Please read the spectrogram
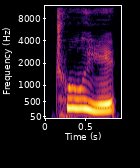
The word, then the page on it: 出于: chū yú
